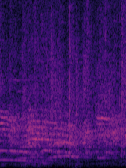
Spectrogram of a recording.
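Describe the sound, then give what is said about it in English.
A crowd cheers and whoops loudly and continuously at a live radio show, many voices overlapping with scattered clapping underneath, sustained for the whole moment. “What a crowd.”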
